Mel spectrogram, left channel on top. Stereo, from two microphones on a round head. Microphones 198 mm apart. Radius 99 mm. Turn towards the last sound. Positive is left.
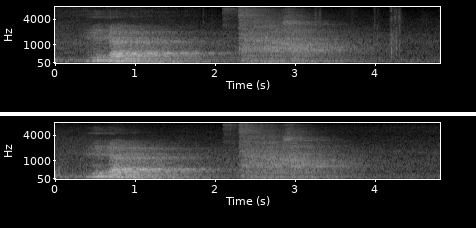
turn(degrees=35)  # may be behind; listen again after turning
